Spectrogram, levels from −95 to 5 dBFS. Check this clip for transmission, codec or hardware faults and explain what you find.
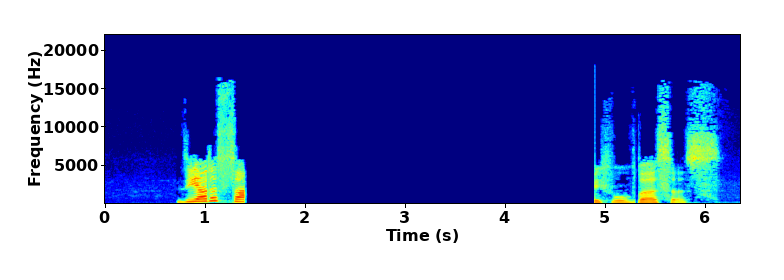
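Two faults are audible in the speech: a long dropout to silence early on and a brief gap at a join near the end.

Audio dropout to silence, 1.40 to 4.91 s. The speech stops mid-flow and the next 3.5 s or so are dead digital silence, with no room tone or background hiss, until it cuts back in just as abruptly. The input was likely lost for that stretch, through a disconnected device, a broken link or an accidental mute, while the recorder kept writing silence. Whatever was spoken during that time is gone.

Gap at a join of encoded pieces, 5.31 to 5.34 s. A short hole of about 37 ms opens in otherwise continuous speech, and the voice then resumes exactly where it left off. The edges are smeared by the codec. This happens when separately encoded segments are spliced without trimming: one encoder's start-up delay and the other's padded final frame both remain as silence at the seam.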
